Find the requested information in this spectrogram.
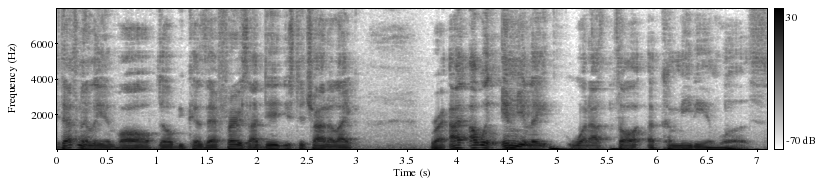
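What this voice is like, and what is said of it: Dry, monotone delivery. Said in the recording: “you're dry, you're monotone”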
